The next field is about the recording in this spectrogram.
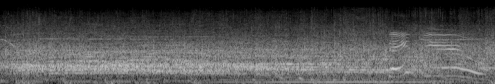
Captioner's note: applause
